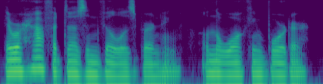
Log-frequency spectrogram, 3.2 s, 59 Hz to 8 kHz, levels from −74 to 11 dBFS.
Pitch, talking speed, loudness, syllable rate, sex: 105 Hz, 205 wpm, -21 LUFS, 6.1 syllables/s, male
